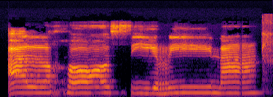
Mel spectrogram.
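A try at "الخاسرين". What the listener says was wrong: Siri-rinya tipiskan. Al-khosirina.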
